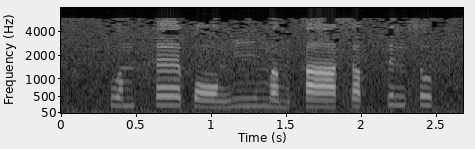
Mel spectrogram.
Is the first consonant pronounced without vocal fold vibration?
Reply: yes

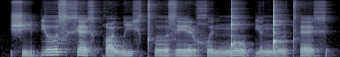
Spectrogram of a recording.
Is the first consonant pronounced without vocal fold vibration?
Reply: yes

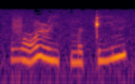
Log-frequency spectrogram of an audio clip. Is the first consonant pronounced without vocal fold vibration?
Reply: no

